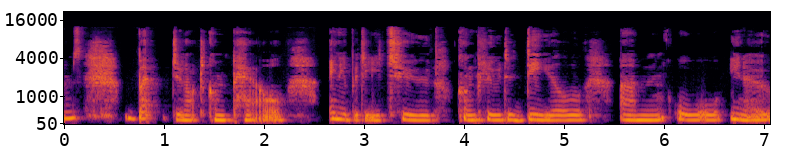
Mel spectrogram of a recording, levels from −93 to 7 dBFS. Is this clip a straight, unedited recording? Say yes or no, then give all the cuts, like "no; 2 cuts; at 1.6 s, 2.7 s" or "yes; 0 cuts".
no; 1 cut; at 2.6 s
